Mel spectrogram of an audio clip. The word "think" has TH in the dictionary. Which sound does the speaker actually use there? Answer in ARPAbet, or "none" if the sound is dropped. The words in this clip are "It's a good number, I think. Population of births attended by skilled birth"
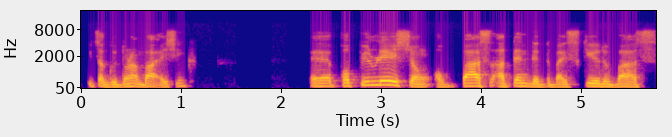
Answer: S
